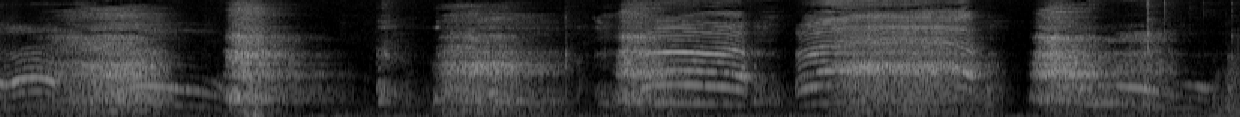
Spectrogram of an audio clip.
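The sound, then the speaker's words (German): Deep, heavy breaths in and out through the open mouth, repeated about six times in a steady rhythm, fairly loud, each breath voiced into a sighing, almost whimpering tone, during a lung examination. “Schnaufen Sie durchs offene Maul tief ein und aus.”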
